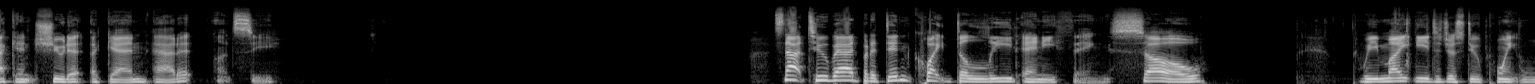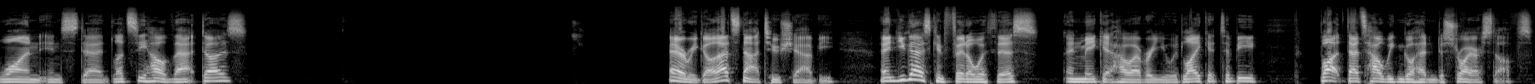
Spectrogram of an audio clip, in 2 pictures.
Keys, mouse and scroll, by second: 3.7 click, 10.1 click, 11.2 middle click, 13.2 click, 14.0-14.7 BackSpace, 14.9 ctrl+s, 16.3 click, 19.7 click, 24.2 click.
